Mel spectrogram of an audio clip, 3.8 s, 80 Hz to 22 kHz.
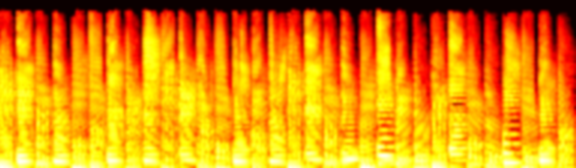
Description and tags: hjoohhj acid2 1 125bpm
Acid Loop for you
